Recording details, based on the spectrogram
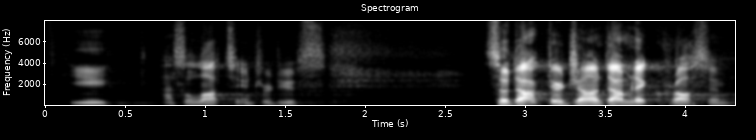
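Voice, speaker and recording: A man talks at a fairly quick pace in a bright, sharp tone. The background is quiet. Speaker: church host. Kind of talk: sermon-style introduction. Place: church. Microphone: handheld.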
